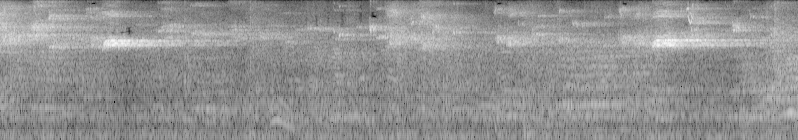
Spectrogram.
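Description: A referee blows a sharp whistle in an echoing gym.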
